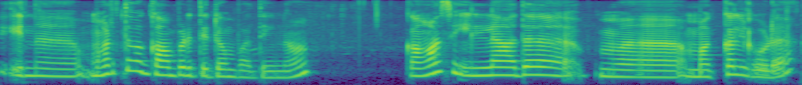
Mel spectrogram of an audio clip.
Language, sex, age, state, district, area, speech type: Tamil, female, 18-30, Tamil Nadu, Nilgiris, rural, spontaneous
